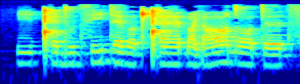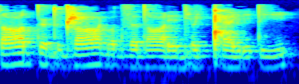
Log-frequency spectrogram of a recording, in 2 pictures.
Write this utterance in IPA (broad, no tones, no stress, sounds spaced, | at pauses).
ɣ i ǃʰ ɛ d u d s i d ɛ ð ɔ d ǃʰ æː ɓ ɑ j ɾ ɑː d ɔː t əː d s ɑː d t ə˞ d u d ʐ ɑː ɡ ɔ d z ʌ d ɑː ɾ ɪː d j ə j ǃʰ æ j ɾ i t i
